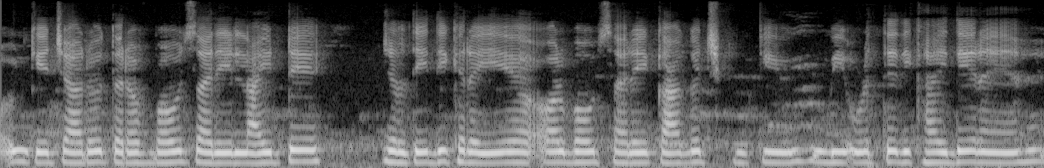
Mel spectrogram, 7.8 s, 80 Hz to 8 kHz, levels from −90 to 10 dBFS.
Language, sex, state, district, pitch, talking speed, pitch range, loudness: Hindi, female, Bihar, Supaul, 185 Hz, 160 wpm, 180-190 Hz, -12 LUFS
